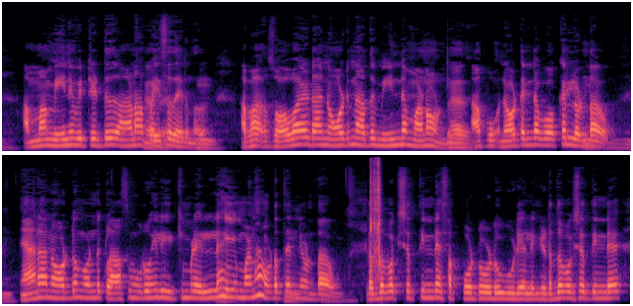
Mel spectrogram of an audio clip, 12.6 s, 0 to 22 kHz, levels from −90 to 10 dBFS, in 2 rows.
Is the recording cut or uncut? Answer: cut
